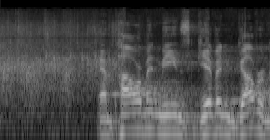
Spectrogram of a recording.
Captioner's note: applause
